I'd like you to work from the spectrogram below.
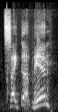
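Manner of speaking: hyped. Real, not acted. Streamer hyping himself up for war, high and excited. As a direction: pump yourself up, way up high.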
